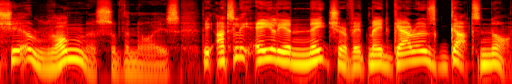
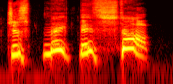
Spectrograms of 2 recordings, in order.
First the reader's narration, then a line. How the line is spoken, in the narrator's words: Then there was the scream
